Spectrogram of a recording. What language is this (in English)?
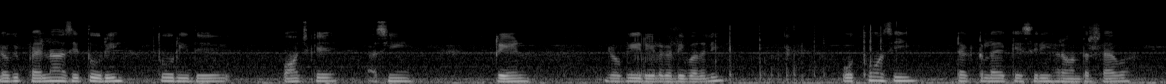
Punjabi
